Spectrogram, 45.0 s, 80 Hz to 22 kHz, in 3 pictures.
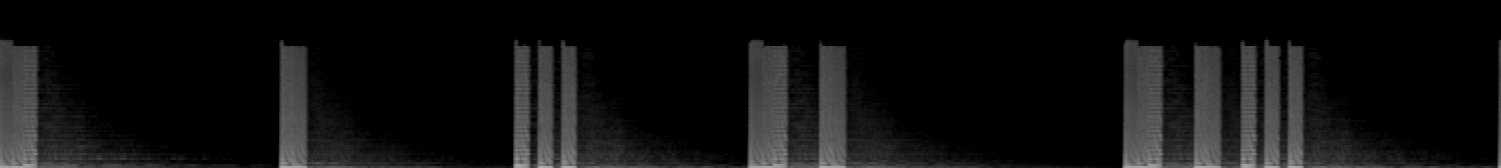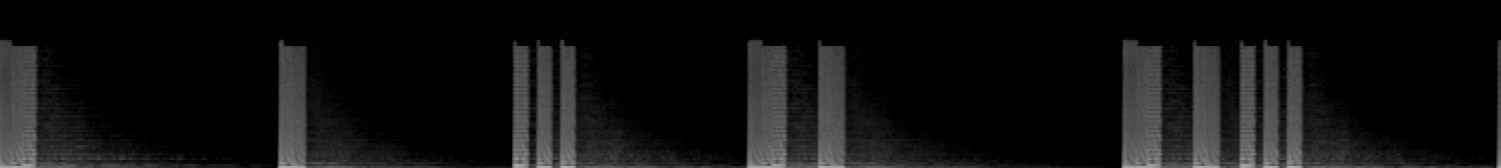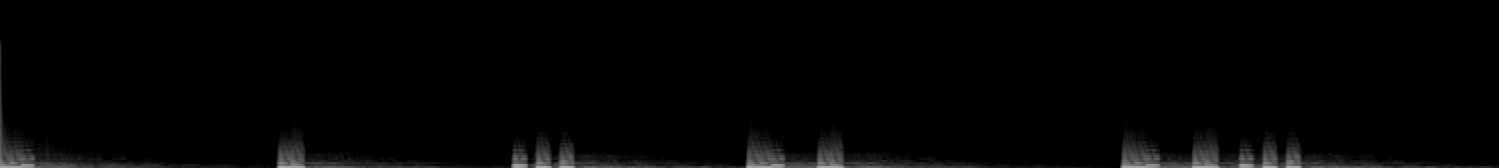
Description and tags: Arp variaton menu
3 variation of this sound, cutoff: 100%, 50%, 0%.
Please, do not forget to indicate me. It's can be HELPFUL for me. Enjoy :)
